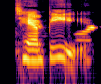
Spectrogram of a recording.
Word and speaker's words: Tampe: Yeah, it's Tampe.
